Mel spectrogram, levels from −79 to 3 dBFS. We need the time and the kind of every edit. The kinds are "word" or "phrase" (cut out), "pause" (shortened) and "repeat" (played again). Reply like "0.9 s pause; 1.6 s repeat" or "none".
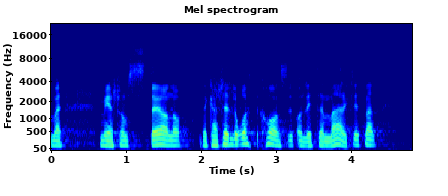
1.9 s pause; 2.7 s word; 3.3 s word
